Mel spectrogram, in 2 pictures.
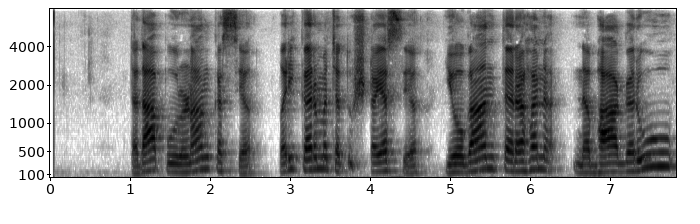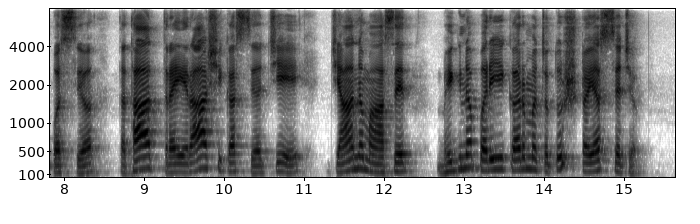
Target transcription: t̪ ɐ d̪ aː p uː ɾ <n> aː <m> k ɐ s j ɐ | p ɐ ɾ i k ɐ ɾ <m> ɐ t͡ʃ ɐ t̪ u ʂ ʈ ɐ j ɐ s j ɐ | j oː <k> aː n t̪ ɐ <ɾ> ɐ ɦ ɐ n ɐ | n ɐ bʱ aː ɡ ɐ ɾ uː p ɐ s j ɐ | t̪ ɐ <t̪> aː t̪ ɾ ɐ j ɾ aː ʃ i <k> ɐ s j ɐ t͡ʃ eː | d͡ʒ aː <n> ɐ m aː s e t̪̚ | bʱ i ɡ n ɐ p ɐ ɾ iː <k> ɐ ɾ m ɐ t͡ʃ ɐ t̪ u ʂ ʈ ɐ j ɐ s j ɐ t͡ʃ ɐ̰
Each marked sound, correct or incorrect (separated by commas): incorrect, incorrect, correct, incorrect, correct, incorrect, correct, correct, correct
